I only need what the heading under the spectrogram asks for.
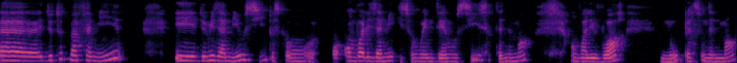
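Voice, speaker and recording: A woman's medium-pitched voice at a fairly slow pace, with ordinary pitch variation and long, frequent pauses. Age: 60s. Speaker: aromatherapy seller. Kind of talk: live stream talk. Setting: live video stream. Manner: halting.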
